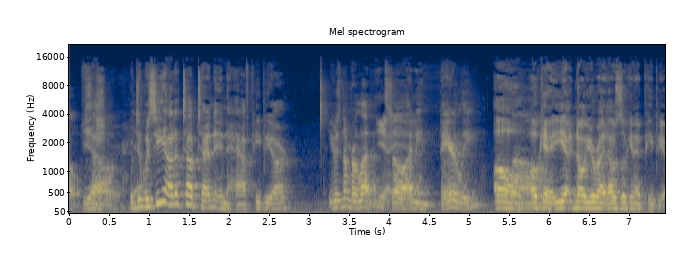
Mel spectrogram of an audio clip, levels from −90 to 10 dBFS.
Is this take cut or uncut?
uncut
